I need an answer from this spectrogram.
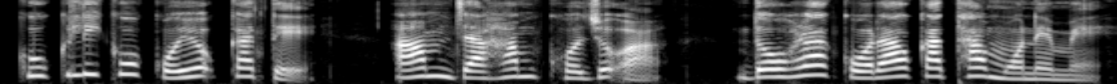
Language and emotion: Santali, neutral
